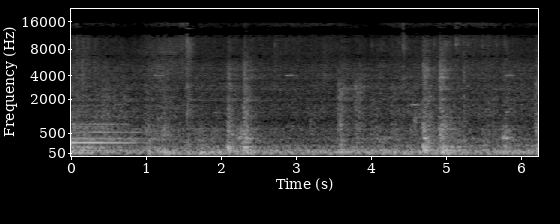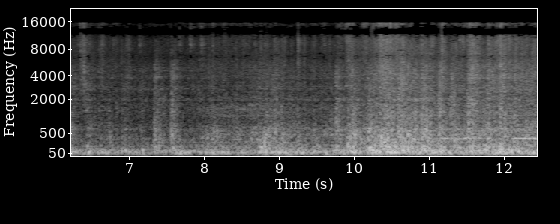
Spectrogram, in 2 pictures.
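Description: Kintetsu local electric train running, heard from inside the car: a steady low rumble with irregular clacks as the wheels cross rail joints and the points of the turnouts. It grows louder and busier from about nine seconds in.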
